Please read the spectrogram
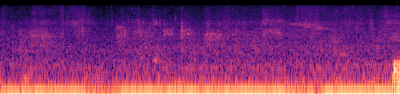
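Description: A steady low hum, with faint soft snips and rustles of small scissors cutting open a leathery ball python eggshell.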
